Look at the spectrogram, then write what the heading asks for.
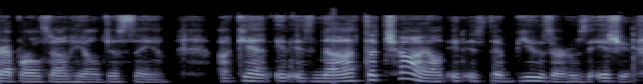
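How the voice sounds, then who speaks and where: Quiet and calm in tone, a woman speaks at a fairly slow pace in a very deep, low pitch. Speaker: nursing instructor. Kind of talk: lecture. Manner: quiet, calm.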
